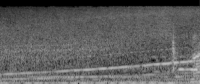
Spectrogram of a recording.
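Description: Electronic riser in a dance remix: a single synth tone gliding steadily upward over a rising hiss and held low bass notes, building up to the drop.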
